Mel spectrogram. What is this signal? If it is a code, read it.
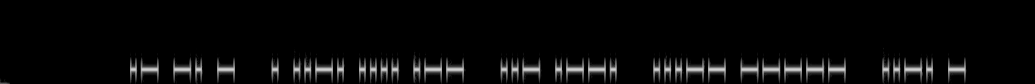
Morse code, heard as a keyed tone, about 23 wpm, 700 Hz. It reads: ANT EFHW UP 30 FT
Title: Practice QSO - Exchange 2 - Info - 22wpm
